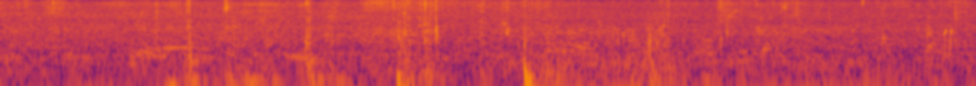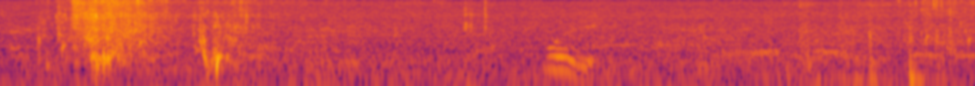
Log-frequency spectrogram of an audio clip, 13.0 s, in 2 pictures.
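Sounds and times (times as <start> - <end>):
fish thrashing splashes: 6.2 - 8.4, 12.6 - 13.0.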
